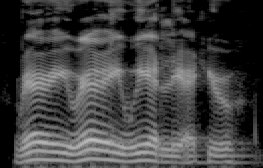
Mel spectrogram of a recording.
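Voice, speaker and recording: A man voicing his pet African grey parrot as a tired, camera-shy bird with a low, subdued manner. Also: natural voice. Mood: bored.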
